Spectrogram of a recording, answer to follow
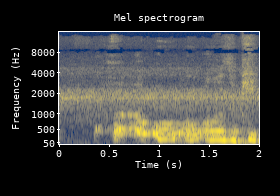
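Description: A brief pause, then a man's low voice making drawn-out, hesitant hums like "um" and "mm" for about a second and a half while he searches for a word.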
